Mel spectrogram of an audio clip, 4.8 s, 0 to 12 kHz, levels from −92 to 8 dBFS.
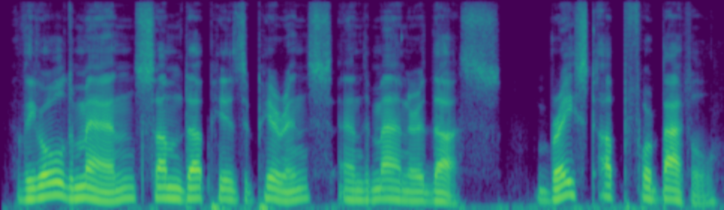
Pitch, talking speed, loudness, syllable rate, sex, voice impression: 115 Hz, 175 wpm, -18 LUFS, 4.9 syllables/s, male, masculine, adult-like, fluent, slightly cool, refreshing, slightly unique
